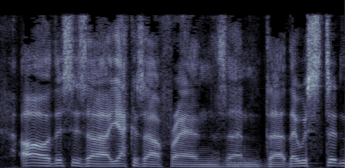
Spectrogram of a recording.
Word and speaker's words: Yakuza: Yakuza.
